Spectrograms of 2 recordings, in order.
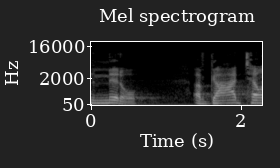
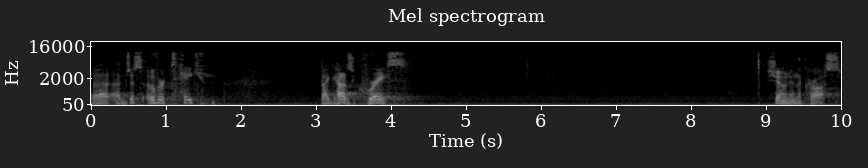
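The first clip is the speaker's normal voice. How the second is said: soft, breathy, choked-up voice; 7 dB quieter than usual. Speaker preaching on a Bible passage, overtaken by emotion mid-message: choked up. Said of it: "I'm getting choked up".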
